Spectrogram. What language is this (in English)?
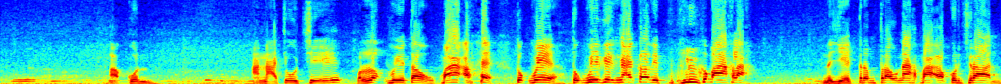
Thai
